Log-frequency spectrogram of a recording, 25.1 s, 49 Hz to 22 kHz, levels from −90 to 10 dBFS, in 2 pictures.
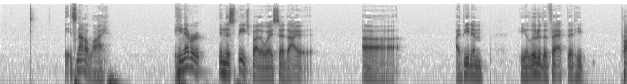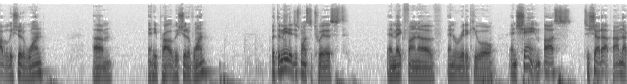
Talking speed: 140 wpm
